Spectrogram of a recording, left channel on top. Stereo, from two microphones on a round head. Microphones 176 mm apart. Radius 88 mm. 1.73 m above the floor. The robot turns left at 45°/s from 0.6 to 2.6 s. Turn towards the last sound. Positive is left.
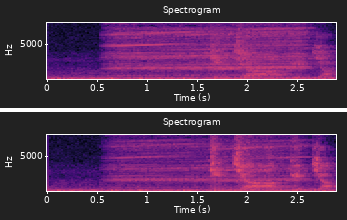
turn(degrees=-90)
